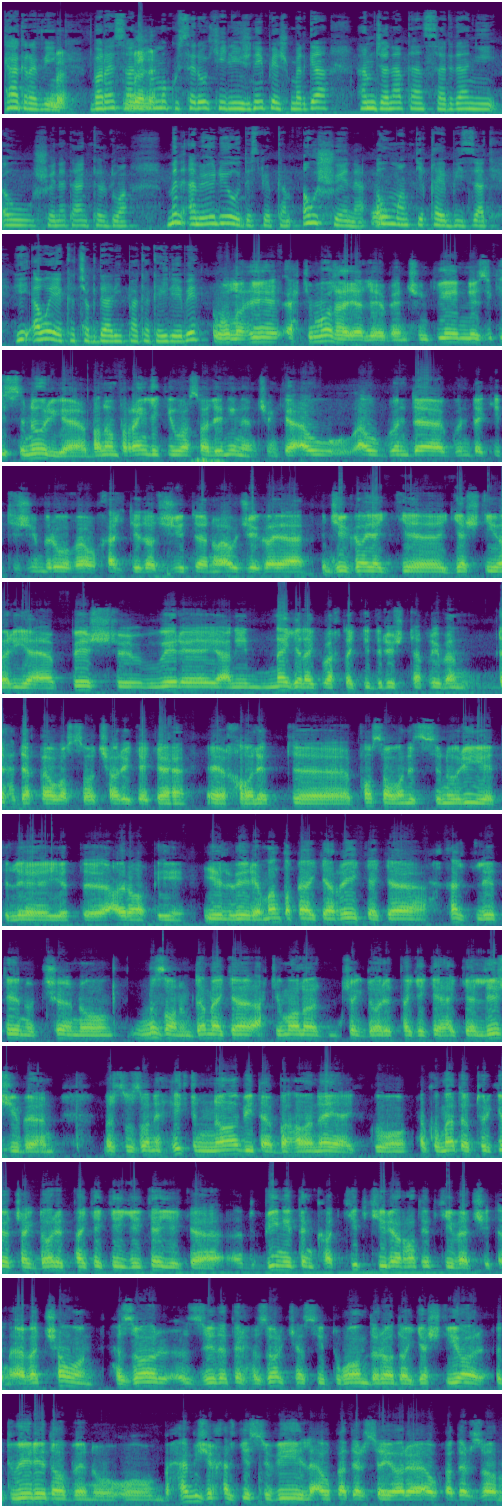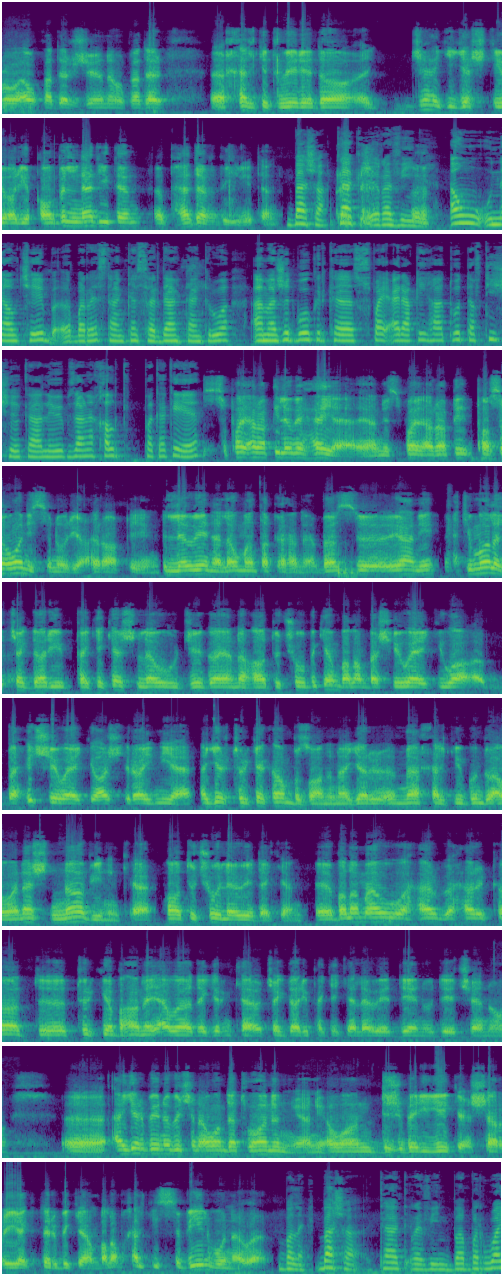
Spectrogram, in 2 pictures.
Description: دەقی وتووێژەکەی ڕێڤینگ هروری لەم فایلە دەنگیەدا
